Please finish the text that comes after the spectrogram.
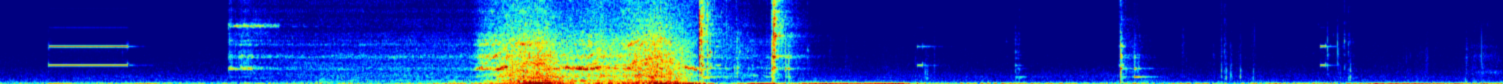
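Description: Quadcopter motors with propellers fitted spin up during a vibration test, a rising and falling whine lasting about two seconds, preceded by electronic beeps and followed by scattered clicks and faint tones.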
